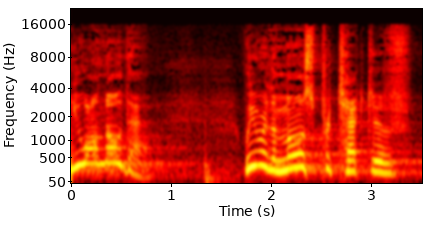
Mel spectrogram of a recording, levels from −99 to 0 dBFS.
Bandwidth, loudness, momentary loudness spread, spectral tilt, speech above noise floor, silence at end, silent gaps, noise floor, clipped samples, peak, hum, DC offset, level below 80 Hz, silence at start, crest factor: 16 kHz; -28 LUFS; 11 LU; -4 dB/octave; 26 dB; 0.15 s; none; -54 dBFS; under 0.1%; -12 dBFS; none; under 0.1%; -70 dBFS; 0 s; 18 dB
